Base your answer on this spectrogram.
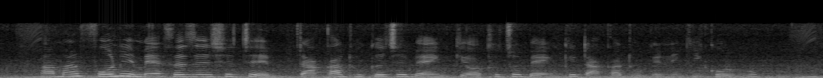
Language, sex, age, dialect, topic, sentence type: Bengali, female, 31-35, Standard Colloquial, banking, question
